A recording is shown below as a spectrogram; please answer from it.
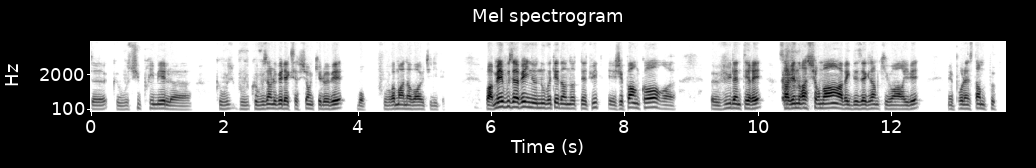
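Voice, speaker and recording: A man's voice: mid-range voice, a little mellow, no echo, muffled recording. Man, tech meetup talk, casual with lots of fillers, dry close sound. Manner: casual, hesitant, many fillers and restarts. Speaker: software engineer giving a meetup talk. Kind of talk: live technical presentation. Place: meetup room.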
